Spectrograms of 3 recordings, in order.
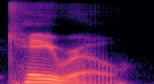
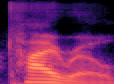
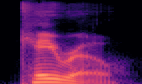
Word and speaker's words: Cairo: Locals pronounce it Cairo, not Cairo like Egypt.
